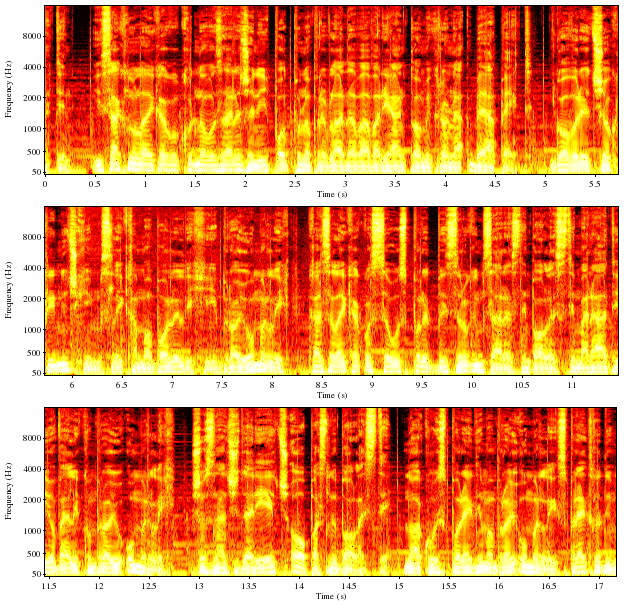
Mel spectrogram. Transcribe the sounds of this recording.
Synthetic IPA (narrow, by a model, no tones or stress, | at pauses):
t̪in | ist̪aknulˠajekako̞ko̞d̪no̞ʋo̞zaɾaʒe̞nixpo̞t̪̚puno̞pɾe̞ʋlˠad̪aʋaʋaɾiant̪o̞mikɾo̞nabeapḛt̪ | ɡo̞ʋo̞ɾet͡ʃio̞klinit͡ʃkimslikʰamaobo̞lelixibɾo̞ːjuumr̩lix | kaːzalaje̞kako̞se̞uuspo̞ɾe̞d̪̚bizd̪ɾuɡimzaɾaznimbo̞le̞st̪imaɾaːd̪io̞ʋe̞liko̞mbɾo̞ːjuʔumr̩lix | ʃt̪o̞znaːt͡ʃid̪ajeɾje̞ːt͡ʃo̞opasno̞jbo̞le̞̰st̪ino̞ako̞uspo̞ɾeːd̪imo̞bɾo̞ːjʔumr̩lixspɾe̞ːt̪xo̞d̪nim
